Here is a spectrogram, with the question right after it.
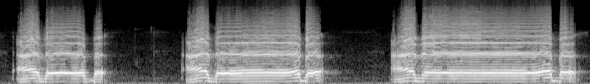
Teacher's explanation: الكلمة كلها مرققة والذال فيها مد طبيعي وصلا، أما وقفا فهو مد عارض للسكون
